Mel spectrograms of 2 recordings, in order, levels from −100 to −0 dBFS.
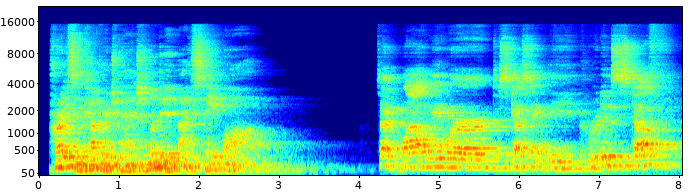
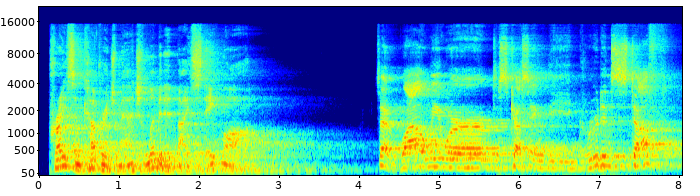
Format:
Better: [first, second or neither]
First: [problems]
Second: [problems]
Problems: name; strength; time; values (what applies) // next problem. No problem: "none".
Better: second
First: room echo; strong; dies away in 1.4 s // off-mic speech; far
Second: room echo; slight; dies away in 1.7 s // off-mic speech; somewhat distant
